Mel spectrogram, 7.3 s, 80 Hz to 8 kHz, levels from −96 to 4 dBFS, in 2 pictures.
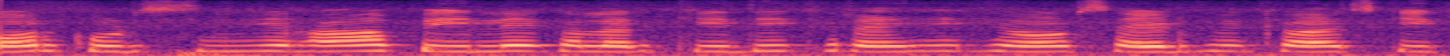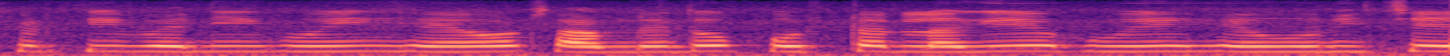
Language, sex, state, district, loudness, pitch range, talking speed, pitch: Hindi, female, Odisha, Khordha, -17 LUFS, 250-270 Hz, 230 wpm, 255 Hz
